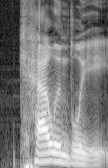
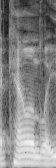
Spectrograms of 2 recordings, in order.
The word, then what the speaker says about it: Calendly: And Calendly, right? Is that how I pronounce it? How do you pronounce that app? – Calendly. Yeah, Calendly.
